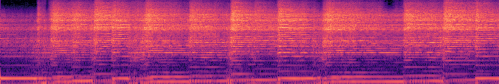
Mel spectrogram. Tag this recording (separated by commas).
Acoustic guitar, Music, Plucked string instrument, Strum, Musical instrument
